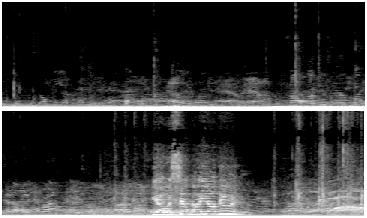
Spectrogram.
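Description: A crowd chatters and shouts in a large echoing room.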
